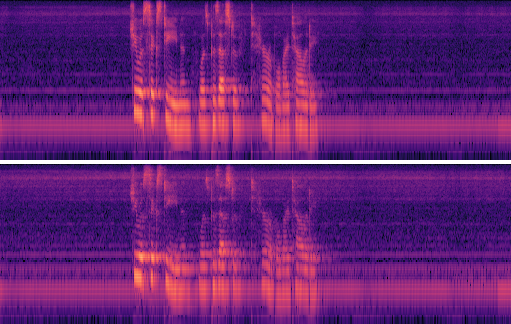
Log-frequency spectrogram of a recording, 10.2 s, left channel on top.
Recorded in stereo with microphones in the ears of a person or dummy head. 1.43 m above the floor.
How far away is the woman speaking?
About 0.6 m.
